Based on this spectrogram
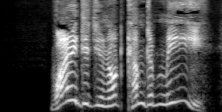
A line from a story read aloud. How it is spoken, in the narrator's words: he cried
